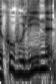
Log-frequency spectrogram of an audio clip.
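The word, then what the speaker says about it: Cú Chulainn: C'est Julia Lebrun qui est allée fouiller tout ça, aller puiser des éléments de la vie de Kouhouline dans, encore une fois, ça s'écrit Kouchoulaïn, hein, dans les 76 récits en question.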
